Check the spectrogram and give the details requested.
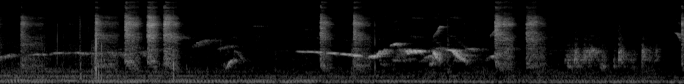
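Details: Long-tailed male Aceh white-rumped shama in an agitated state gives a drawn-out whistle and a jumble of warbled notes, broken by frequent loud harsh rasping bursts, over a low hum.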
